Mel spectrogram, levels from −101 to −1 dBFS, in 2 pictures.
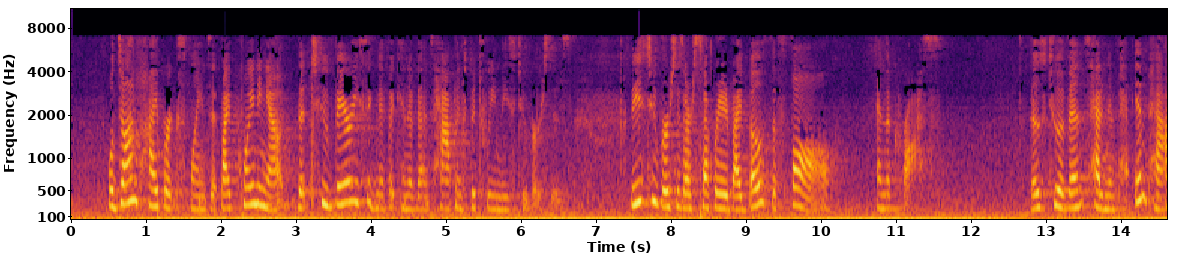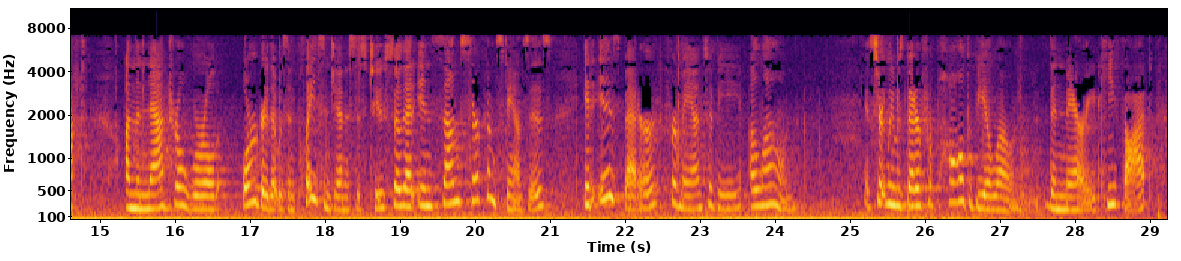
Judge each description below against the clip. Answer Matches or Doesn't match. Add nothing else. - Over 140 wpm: Matches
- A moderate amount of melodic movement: Matches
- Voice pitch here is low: Doesn't match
